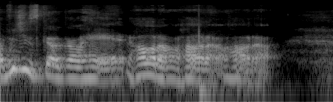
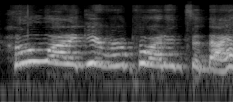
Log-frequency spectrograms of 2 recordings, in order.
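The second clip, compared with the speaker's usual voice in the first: gleeful mock shout; 8 semitones higher than usual. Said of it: "I'm like".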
